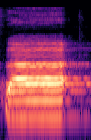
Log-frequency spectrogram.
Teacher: یہ ثا ہے تو باریکی کے ساتھ، ثا، سا نہیں بولنا ہے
